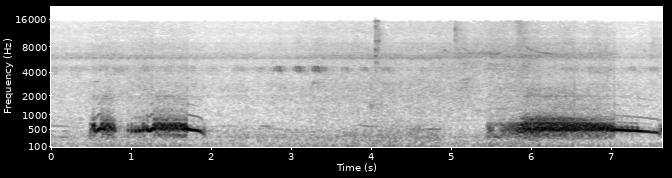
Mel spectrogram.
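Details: Local Barbary dove coo played as a lure for doves that stopped calling: a short note and a rolling coo, a quiet pause, then one long vibrating coo sliding down at the end.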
